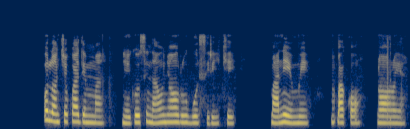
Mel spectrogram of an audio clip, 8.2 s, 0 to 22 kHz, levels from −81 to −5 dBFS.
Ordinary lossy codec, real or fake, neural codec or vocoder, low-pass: none; real; none; 7.2 kHz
